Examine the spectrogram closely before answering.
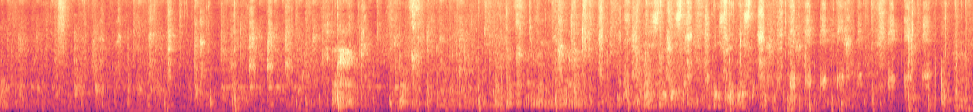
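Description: Shiba Inu puppies play-fighting: quick scuffles and claws clicking on a hard floor, with short puppy yips and growls, loudest about four seconds in.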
